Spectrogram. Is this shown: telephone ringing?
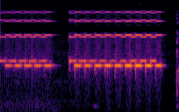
yes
